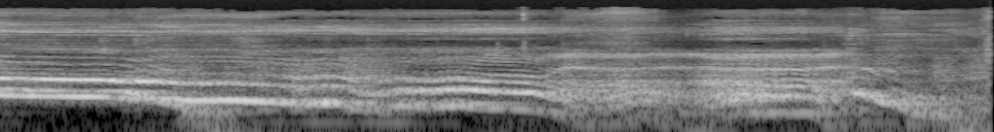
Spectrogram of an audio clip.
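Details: A pet Alaskan Malamute named Luoluo responding to its sick owner with a series of talkative, wobbling woo-woo howls that bend up and down in pitch, slightly rough at times.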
